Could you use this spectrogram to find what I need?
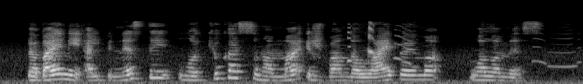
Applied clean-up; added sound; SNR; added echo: none; Bird; 16 dB; reverberation time 0.2 s.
